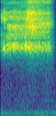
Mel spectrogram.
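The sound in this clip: Fizzing hiss of a Coca-Cola being opened: a steady, bright carbonated hiss lasting about a second before quickly tapering off.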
